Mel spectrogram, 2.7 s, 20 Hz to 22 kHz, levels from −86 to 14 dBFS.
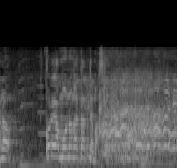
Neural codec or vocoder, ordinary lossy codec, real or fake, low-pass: none; none; real; none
